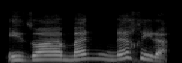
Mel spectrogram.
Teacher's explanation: میم دو زبر من جو ہے آگے نون کے تشدید میں جا رہا ہے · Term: ادغام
